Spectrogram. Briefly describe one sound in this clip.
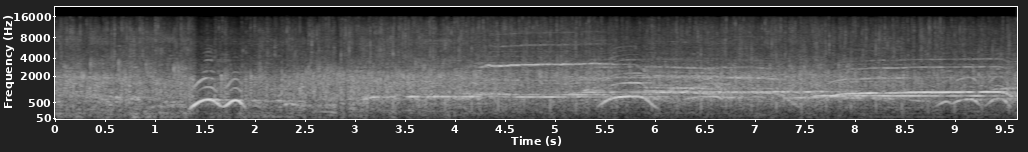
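A large crowd applauds steadily in an echoing hall.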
